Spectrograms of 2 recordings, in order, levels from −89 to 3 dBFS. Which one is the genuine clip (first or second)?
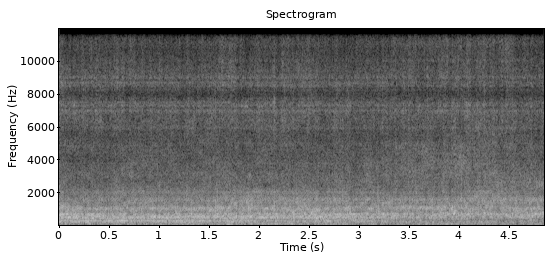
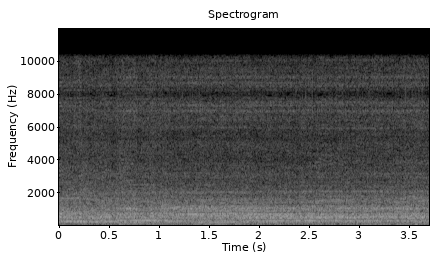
second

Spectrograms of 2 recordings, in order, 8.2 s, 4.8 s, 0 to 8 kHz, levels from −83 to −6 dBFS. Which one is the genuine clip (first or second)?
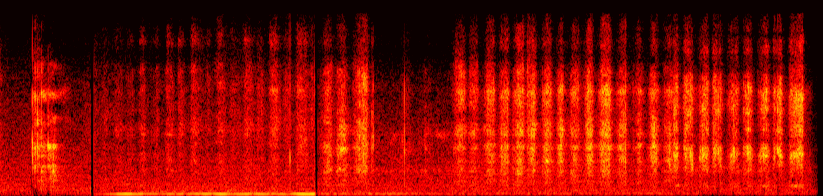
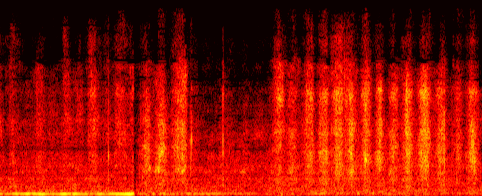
first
